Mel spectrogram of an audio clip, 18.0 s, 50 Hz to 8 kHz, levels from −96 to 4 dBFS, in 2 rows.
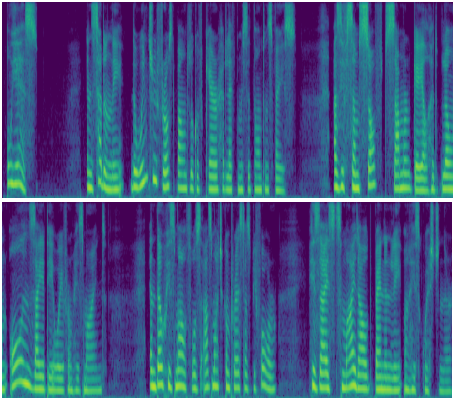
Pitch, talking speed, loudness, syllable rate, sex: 205 Hz, 160 wpm, -19 LUFS, 4.4 syllables/s, female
